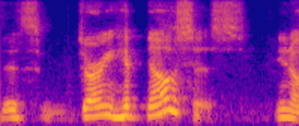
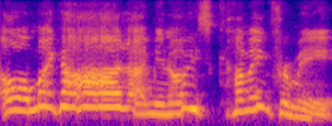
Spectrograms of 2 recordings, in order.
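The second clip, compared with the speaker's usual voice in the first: put-on shrill, high, panicked, terrified screaming; 9 semitones higher than usual. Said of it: "he was screaming like".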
